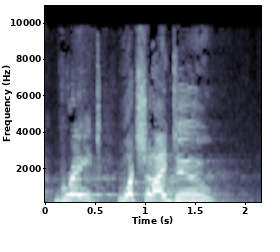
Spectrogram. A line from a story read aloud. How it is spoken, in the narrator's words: The man was really happy now and shouted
